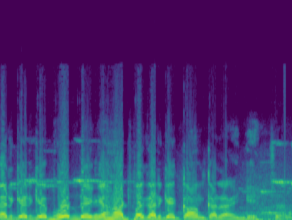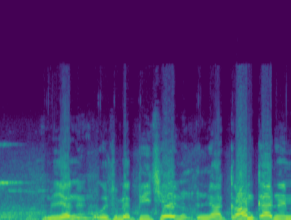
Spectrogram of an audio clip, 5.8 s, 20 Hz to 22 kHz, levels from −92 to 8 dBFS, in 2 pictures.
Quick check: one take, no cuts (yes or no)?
yes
